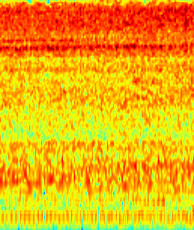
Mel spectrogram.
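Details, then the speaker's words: GE washer spinning after repair. The spin noise came from the motor pulley bearing, not the tub bearing. Now a smooth, steady low hum with no grinding or whir: normal spin. "Miren, quedó serita la máquina. Gracias a Dios que quedó bien."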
